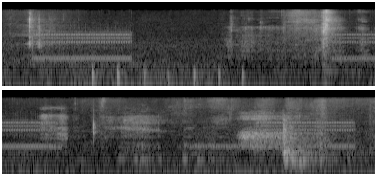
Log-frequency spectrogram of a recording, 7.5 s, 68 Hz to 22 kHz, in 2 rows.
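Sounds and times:
phone ringing with electronic tones, unanswered: 0.3 - 1.5, 3.2 - 4.4, 5.6 - 7.3
soft thumps: 0.9 - 2.6.

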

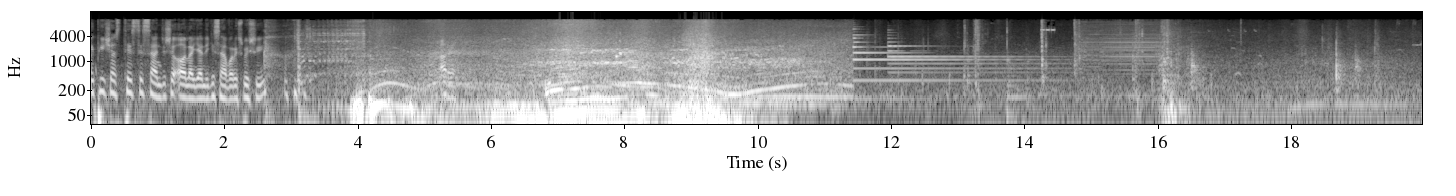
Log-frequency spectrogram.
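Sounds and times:
speech: 0.0 - 3.4, 5.2 - 5.6
expensive car engine starting and revving hard: 3.3 - 11.4
tire squeal: 6.1 - 11.0.

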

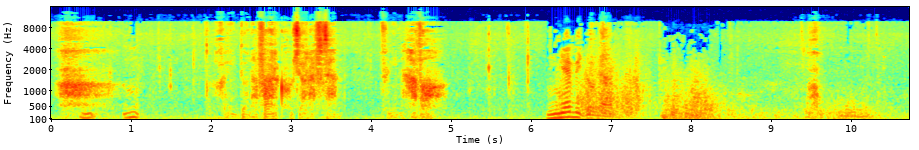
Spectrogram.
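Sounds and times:
speech: 0.4 - 1.3, 2.2 - 5.0, 6.2 - 7.7
thunder rumbling in a lightning storm: 6.5 - 10.7.

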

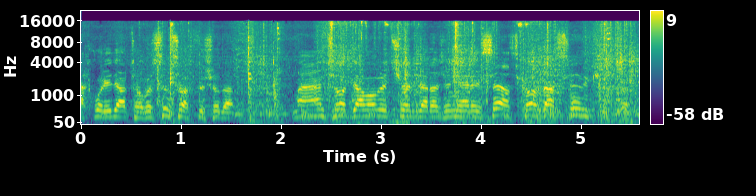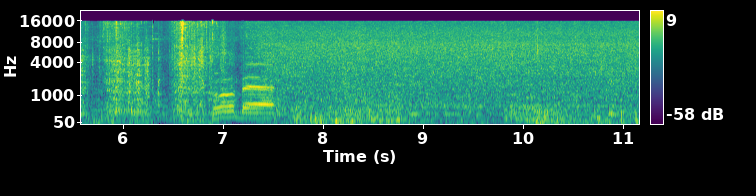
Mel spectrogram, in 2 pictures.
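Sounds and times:
speech: 0.0 - 6.2, 6.9 - 7.8
steady rain pouring down: 5.4 - 11.1
deep continuous thunder rumble: 7.5 - 11.1.

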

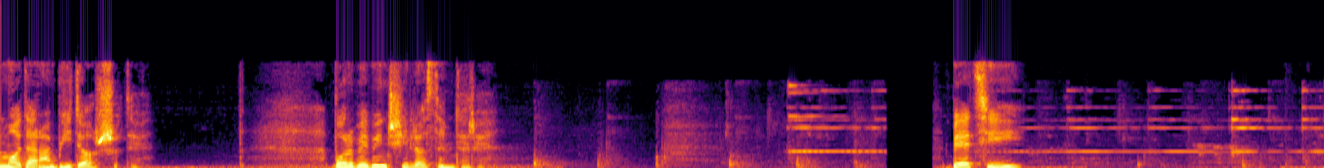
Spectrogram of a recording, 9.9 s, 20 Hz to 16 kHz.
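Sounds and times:
speech: 0.0 - 1.2, 2.5 - 3.8, 7.1 - 7.8
bell ringing from a mother's bedroom in a house: 5.9 - 6.7, 7.6 - 9.9.

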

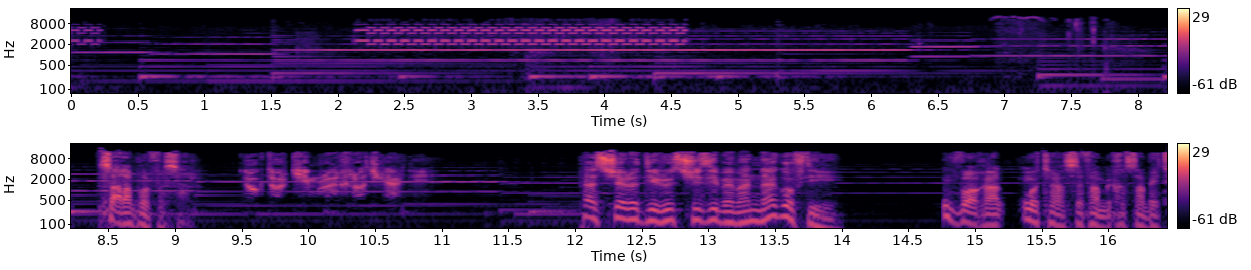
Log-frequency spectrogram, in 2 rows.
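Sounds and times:
telephone ringing with an electronic melodic ringtone: 0.0 - 0.3, 2.1 - 5.6
speech: 8.5 - 9.2, 9.8 - 11.0, 12.1 - 14.1, 14.8 - 16.4.

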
